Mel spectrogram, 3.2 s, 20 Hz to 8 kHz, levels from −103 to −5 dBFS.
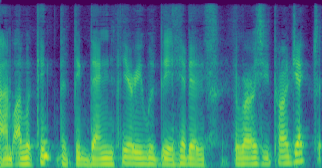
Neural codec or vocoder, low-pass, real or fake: codec, 16 kHz in and 24 kHz out, 0.6 kbps, FireRedTTS-2 codec; 7.2 kHz; fake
